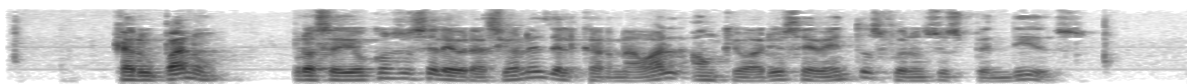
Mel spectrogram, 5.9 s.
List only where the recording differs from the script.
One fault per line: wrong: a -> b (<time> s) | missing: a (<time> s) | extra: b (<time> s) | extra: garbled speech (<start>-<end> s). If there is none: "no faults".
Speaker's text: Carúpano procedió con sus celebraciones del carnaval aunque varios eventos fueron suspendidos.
no faults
